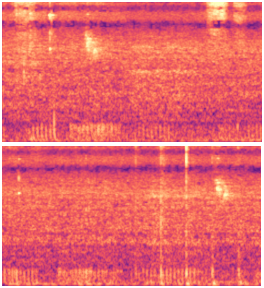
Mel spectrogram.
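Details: Black cat purring while being petted, also kneading with claws and biting: a low steady rumbling purr with rhythmic pulses throughout, close and continuous.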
